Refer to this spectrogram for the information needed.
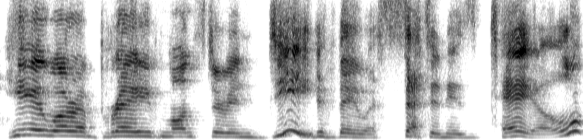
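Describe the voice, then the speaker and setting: A woman as a squeaky, tipsy jester. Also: measured pace, bright, forceful tone. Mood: tipsy, mocking. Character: tipsy, cowardly, mocking jester. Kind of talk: Shakespearean radio play acting.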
